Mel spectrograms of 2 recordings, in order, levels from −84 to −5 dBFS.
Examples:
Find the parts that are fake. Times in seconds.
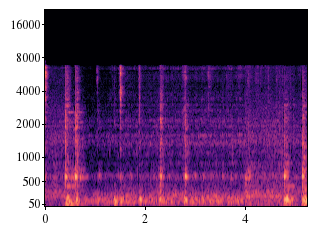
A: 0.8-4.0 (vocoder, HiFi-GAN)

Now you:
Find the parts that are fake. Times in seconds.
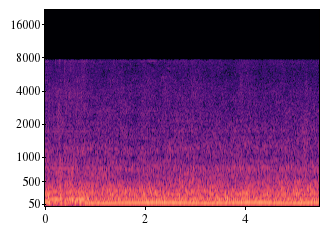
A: 0.0-0.8 (vocoder, HiFi-GAN)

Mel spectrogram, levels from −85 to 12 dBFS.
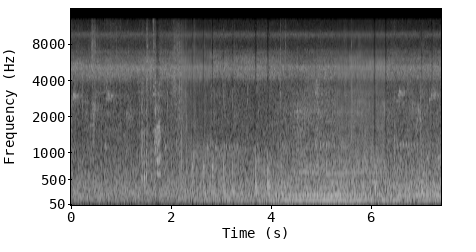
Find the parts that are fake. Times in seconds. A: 2.2-2.8 (vocoder, Vocos); 5.3-6.3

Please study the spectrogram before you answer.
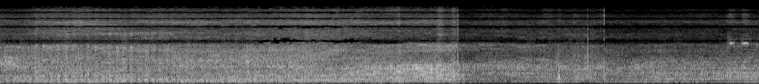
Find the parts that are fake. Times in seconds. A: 0.0-2.6 (codec, SNAC); 3.6-7.6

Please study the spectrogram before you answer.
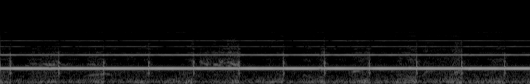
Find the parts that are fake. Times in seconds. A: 0.0-4.1 (autoencoder, DAC-VAE); 4.7-5.3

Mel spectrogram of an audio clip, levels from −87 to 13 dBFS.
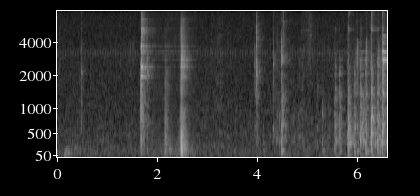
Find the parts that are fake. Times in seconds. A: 1.9-2.8 (vocoder, Vocos)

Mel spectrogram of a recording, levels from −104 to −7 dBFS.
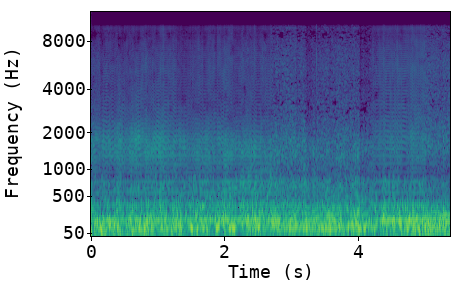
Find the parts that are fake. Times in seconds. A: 0.0-2.7 (vocoder, Vocos); 4.2-5.0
